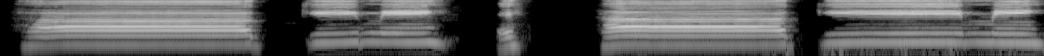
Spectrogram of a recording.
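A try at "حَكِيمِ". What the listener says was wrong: Salah. Yang panjangnya ki-nya doang.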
